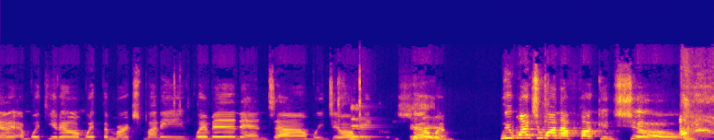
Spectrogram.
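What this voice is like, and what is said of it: Put-on New Jersey accent. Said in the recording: “You used a Jersey accent”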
